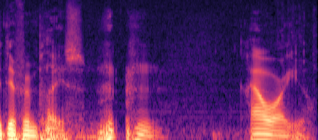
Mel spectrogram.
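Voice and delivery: soft hushed "different place" voice. Pretend. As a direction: drop to a near whisper. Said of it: "take the reverb out of our voices".

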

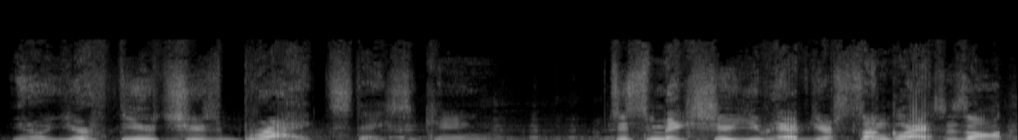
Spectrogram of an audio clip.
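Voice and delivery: slow, lightly teasing coach; a hint of dry joking, drawn out; mock sarcastic.

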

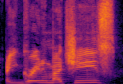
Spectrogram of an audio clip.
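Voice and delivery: "grating my cheese" with pitch high, ending on a rise; peak of the giddy list. Retold or imitated.

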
